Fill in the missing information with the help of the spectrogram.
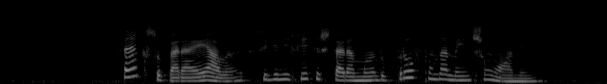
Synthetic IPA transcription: sɛksʊpaɾɐɛlɐsiɡnifikɐɪst̪aɾamɐ̃nd̪ʊpɾofũnd̪ɐmẽnt͡ʃɪũõmẽj̃

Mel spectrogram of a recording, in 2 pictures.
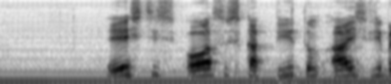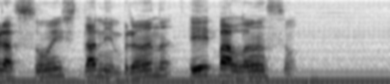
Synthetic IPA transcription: est͡ʃɪz | ɔsʊskapit̪ɐ̃w̃azvibɾasõj̃zd̪ɐmẽmbɾɐ̃nɐ | ebalɐ̃sɐ̃w̃

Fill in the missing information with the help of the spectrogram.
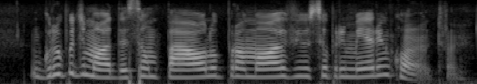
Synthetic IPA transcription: ɡɾupʊd͡ʒɪmɔd̪ɪsɐ̃w̃pawlʊpɾomɔvɪʊsewpɾimejɾʊẽŋkõ̰nt̪ɾʊ̰

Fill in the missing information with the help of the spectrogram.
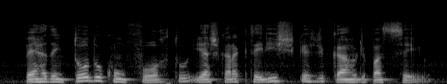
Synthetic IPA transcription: pɛɾd̪ẽj̃t̪od̪ʊːkʰõfoɾt̪ʊɪ̰ɐskaɾakt̪eɾiʃt͡ʃi̥kɐzd͡ʒɪkaɦʊd͡ʒɪpasḛjʊ̰

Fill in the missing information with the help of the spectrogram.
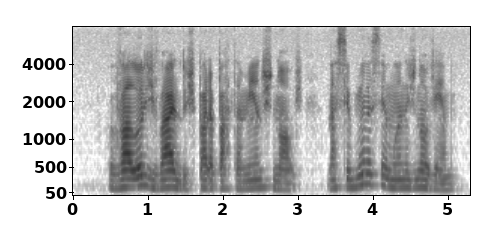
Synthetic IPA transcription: valoɾɪzvalid̪ʊspaɾɐːpaɾt̪amẽnt̪̬ʊznɔvʊs | nʔɐseɡũnd̪ɐsemɐ̃nɐd͡ʒɪnovẽmbɾʊ

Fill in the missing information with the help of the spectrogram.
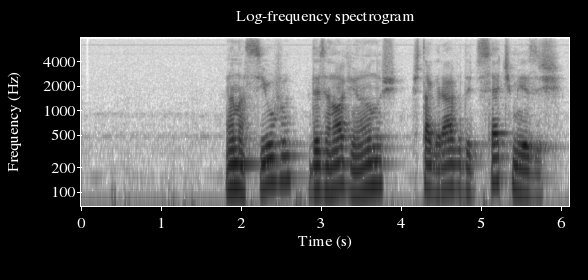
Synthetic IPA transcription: ɐ̃nɐsiwvɐd̪ezenɔviɐ̃nʊsɪʃt̪aɡɾavid̪ɐd͡ʒɪsɛt͡ʃɪmezɪs

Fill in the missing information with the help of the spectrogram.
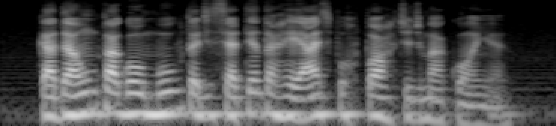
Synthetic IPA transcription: kad̪ɐũpaɡowmuwt̪ɐd͡ʒɪsɛt̪ẽnt̪ɐɦeajs̬pʊɾpɔɾt͡ʃɪd͡ʒɪmakõ̰ɲɐ̰

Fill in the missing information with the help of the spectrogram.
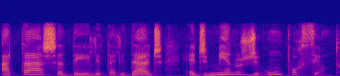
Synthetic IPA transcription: ɐt̪aʃɐd̪elet̪alid̪ad͡ʒɪɛd͡ʒɪmẽnʊzd͡ʒɪʔũpoɾsḛ̃nt̪ʊ̥

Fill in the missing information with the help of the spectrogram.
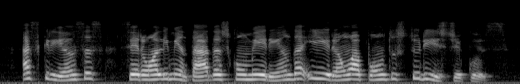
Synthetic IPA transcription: ɐskɾiɐ̃sɐsːeɾɐ̃w̃alimẽnt̪ad̪ɐskõũmeɾẽnd̪ɐʔɪiɾɐ̃w̃apõnt̪̬ʊst̪uɾist͡ʃikʊ̰s

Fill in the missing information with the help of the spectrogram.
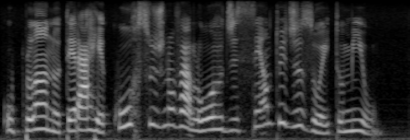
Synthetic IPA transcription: ʊplɐ̃nʊt̪eɾaɦekuɾsʊznʊvaloɾd͡ʒɪsẽnt̪ʊid͡ʒɪzojt̪ʊmiw

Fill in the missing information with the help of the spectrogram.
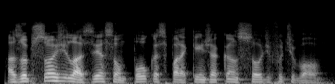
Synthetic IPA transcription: ɐzopi̥sõj̃zd͡ʒɪlazeɾsɐ̃w̃powkɐspaɾɐkẽj̃ʒakɐ̃sowd͡ʒɪfut͡ʃibɔ̰w

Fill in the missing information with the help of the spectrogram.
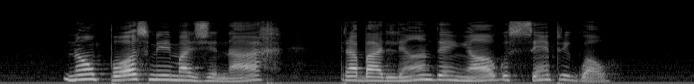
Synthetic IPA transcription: nɐ̃w̃pɔsʊmɪimaʒinaɾ | t̪ɾabaʎɐ̃d̪ʊẽj̃awɡʊsẽpɾɪiɡwa̰w

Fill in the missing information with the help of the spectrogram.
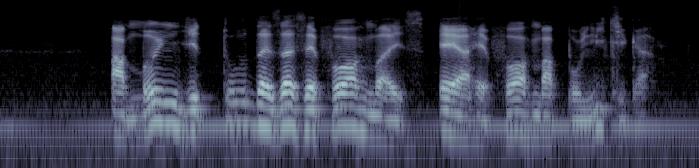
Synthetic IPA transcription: ɐmɐ̃j̃d͡ʒɪt̪od̪ɐzɐzhefɔɾmɐs | ɛɐɦefɔɾmɐpolit͡ʃikɐ̰

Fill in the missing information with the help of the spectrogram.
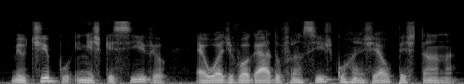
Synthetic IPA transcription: mewt͡ʃipʊʔḭ̃neʃkesivewɛʊad͡ʒivoɡad̪ʊfɾɐ̃siʃkʊɦɐ̃ʒɛwpeʃt̪ɐ̃nɐ

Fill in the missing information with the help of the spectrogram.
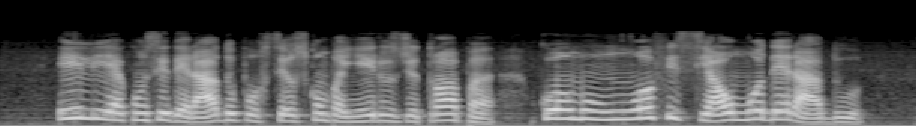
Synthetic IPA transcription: eliɛkõsid̪eɾad̪ʊpoɾsewskõmpɐ̃ɲejɾʊzd͡ʒɪt̪ɾɔpɐ | kõmʊũofisiawmod̪eɾad̪ʊ

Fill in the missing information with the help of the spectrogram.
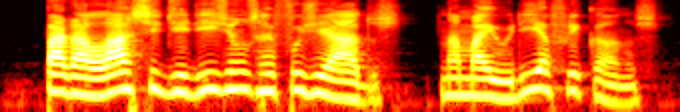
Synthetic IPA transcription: paɾɐlasɪd͡ʒiɾiʒẽʊshefuʒiad̪ʊs | nɐmajoɾiɐafɾikɐ̃nʊs

